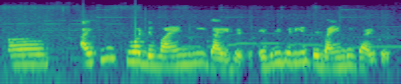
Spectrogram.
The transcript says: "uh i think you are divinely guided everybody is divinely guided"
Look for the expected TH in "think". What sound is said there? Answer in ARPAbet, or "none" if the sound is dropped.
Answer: T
